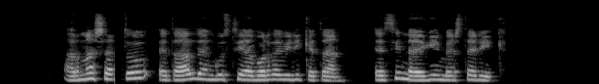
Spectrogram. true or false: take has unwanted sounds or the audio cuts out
true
